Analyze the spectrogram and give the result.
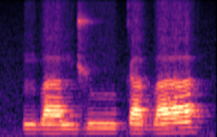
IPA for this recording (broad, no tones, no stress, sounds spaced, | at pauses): m b a n d͡ʒ uː k a b a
